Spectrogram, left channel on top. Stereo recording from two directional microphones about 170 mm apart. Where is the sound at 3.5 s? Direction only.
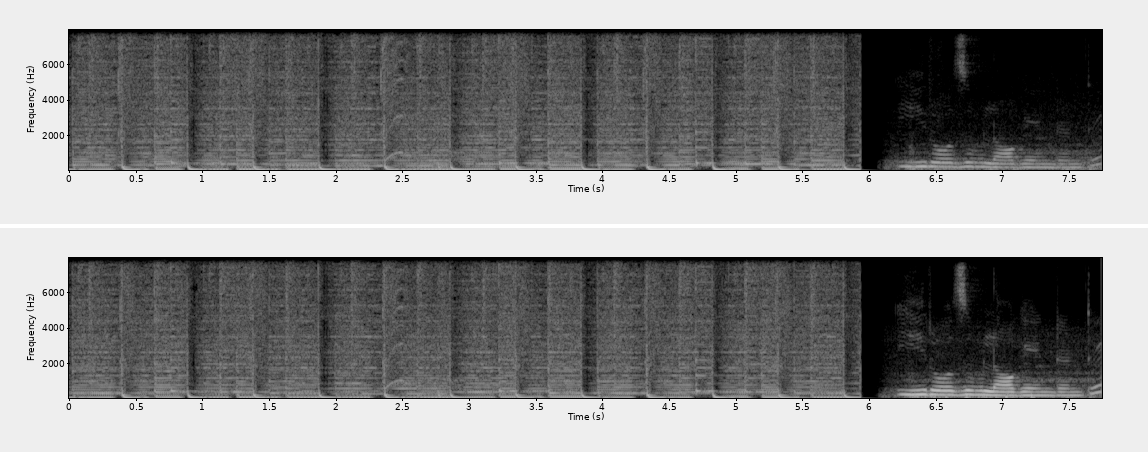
Centre (ahead or behind).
